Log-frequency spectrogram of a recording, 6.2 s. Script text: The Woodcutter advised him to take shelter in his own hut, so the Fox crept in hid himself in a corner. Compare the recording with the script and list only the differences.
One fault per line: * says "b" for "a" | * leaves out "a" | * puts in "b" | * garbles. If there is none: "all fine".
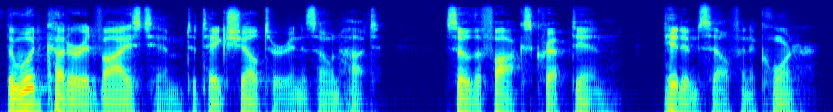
all fine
